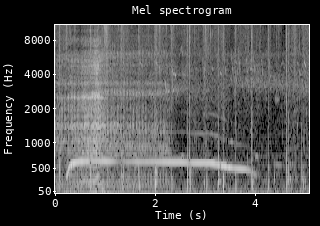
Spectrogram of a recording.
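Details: One long, even wolf howl rises briefly, holds a steady pitch for nearly four seconds, then dips at the end, over a rough noisy background with scattered clicks.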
